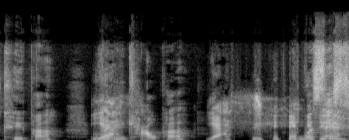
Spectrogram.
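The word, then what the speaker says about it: Cowper: the crime she is reading I believe it's pronounced Cooper WR cper yes was this your kind of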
